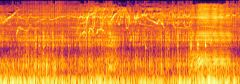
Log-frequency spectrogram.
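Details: Melon-headed whales off Buruanga, Aklan, Philippines, trade high, sweeping whistles and rapid clicks over a deep underwater rumble.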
